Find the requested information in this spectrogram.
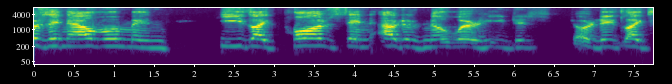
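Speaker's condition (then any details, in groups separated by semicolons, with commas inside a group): Cerebral palsy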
